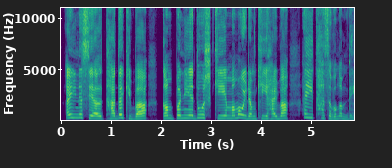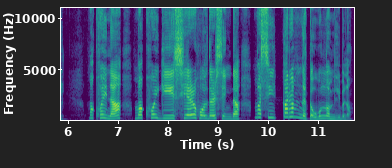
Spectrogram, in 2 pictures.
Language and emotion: Manipuri, angry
